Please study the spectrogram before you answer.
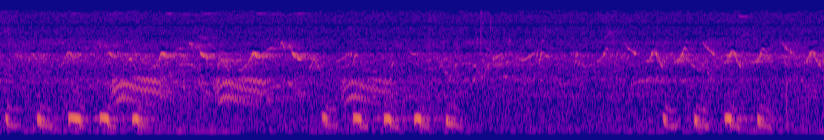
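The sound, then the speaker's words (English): Cuckoo calling in a bog, captured on an iPhone: three short bursts of evenly spaced, hollow low notes separated by pauses, with fainter, higher chirps from other birds between them. “suddenly I was hearing a cuckoo in the background. I got a few photos and recorded him with my iPhone.”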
